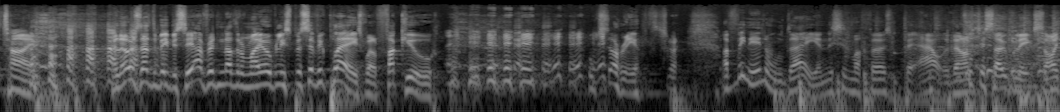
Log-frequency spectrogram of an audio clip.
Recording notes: A special LIVE show at The London Podcast Festival. Stick around after the live conversation.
